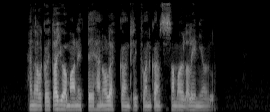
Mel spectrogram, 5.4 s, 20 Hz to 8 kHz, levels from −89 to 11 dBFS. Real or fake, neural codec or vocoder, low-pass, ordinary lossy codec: real; none; 7.2 kHz; AAC, 32 kbps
